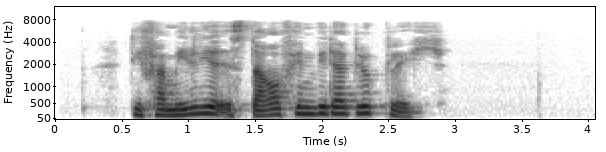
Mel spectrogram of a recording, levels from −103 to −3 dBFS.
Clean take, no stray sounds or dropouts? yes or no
yes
